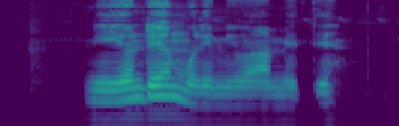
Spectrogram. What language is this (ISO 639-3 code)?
kik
